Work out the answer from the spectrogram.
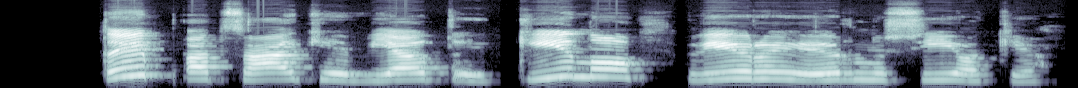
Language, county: Lithuanian, Panevėžys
